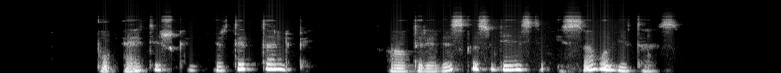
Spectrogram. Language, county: Lithuanian, Vilnius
